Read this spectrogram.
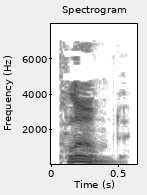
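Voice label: "plumed", British English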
